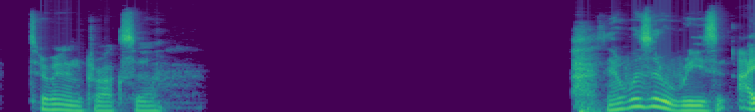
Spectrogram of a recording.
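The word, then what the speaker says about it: Kroxa: I say Croxa because it's similar to how I say it in Portuguese, but whatever.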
